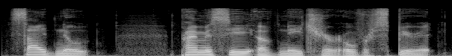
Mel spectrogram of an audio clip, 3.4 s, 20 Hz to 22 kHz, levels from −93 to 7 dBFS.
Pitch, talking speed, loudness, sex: 105 Hz, 105 wpm, -18 LUFS, male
